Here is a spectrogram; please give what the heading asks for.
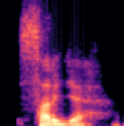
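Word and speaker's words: Sharjah: Tulisannya sarja, bacanya Sarja apa sarja nih, Kang? Sarj. Sarj. Sarjah.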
